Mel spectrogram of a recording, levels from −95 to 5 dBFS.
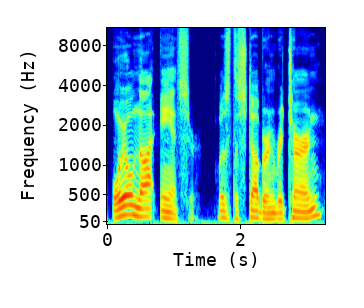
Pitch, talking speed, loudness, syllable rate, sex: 115 Hz, 130 wpm, -17 LUFS, 3.6 syllables/s, male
